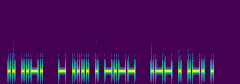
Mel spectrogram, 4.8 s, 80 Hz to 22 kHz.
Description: Morse code, heard as a keyed tone, about 29 wpm, 700 Hz. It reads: IF THEY WERE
